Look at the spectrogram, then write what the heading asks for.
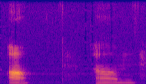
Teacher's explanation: l'air passe par la bouche. La langue est en position centrale.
